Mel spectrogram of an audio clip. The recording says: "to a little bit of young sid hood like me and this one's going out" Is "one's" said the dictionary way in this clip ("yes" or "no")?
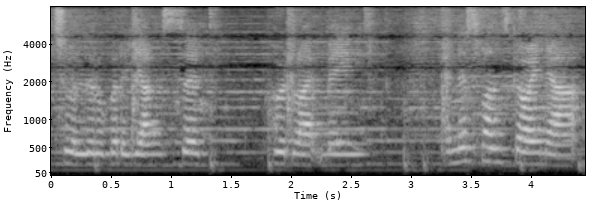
yes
